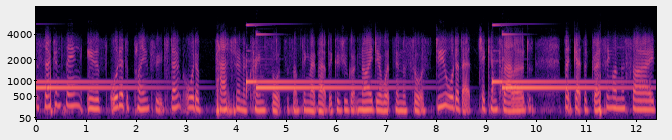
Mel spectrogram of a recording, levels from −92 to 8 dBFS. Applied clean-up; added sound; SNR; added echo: none; Doorbell; 0 dB; none.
